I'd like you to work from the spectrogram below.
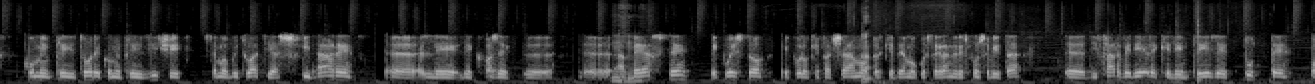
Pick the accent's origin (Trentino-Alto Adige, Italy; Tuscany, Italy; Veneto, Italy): Trentino-Alto Adige, Italy; Bolzano; Provengo da un territorio, sono di Bolzano, Alto Tesino, dove siamo riusciti ad abbattere la disoccupazione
